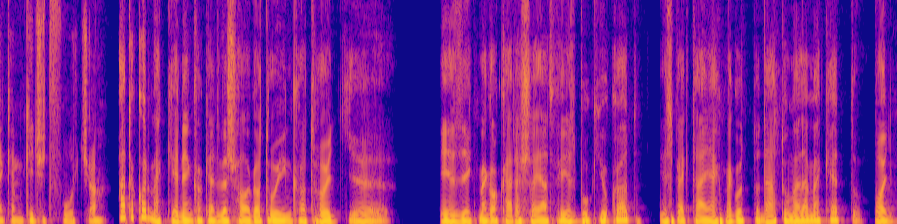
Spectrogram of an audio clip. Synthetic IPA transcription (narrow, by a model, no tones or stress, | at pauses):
kɛmkit͡ʃit̪furt͡ʃɒhaːt̪ɒkːo̞rmɛkːeːrneːŋkɒkɛd̪ʋɛʃhɒlɡɒt̪oːjiŋkɒt̪ho̞ɟ | neːzːeːkmɛɡɒkaːɾɒʃɒjaːt̪feːzbukjukɒt̪ | inʃpɛk̚t̪aːjːaːkmɛɡo̞t̪ːɒd̪aːt̪umɛlɛmɛkɛt̪vɒɟ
